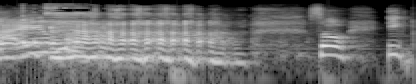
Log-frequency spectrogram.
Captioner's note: laughs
